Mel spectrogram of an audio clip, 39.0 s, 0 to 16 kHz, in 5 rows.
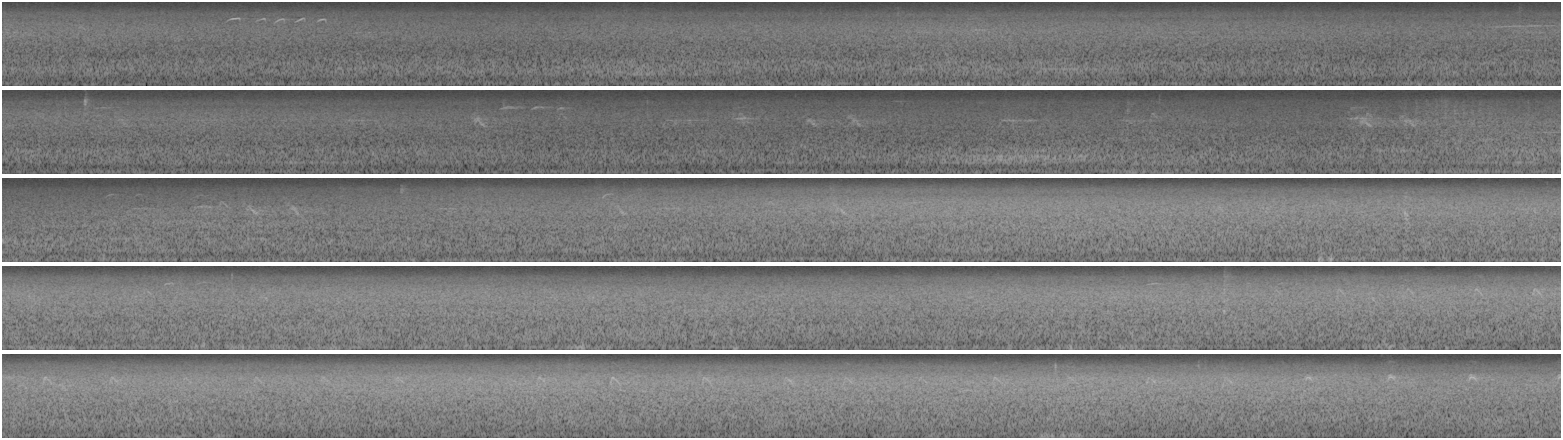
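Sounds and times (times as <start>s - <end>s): wind blowing: 12.4s - 38.9s.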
